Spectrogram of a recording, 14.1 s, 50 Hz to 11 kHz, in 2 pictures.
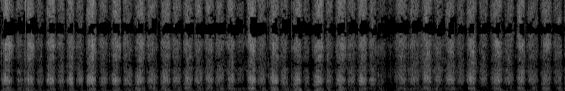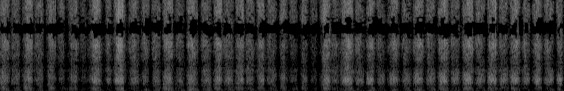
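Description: The soft yellow polyurethane foam side of a small rectangular kitchen sponge is rubbed and scratched quickly with fingers and nails. It makes a quiet, steady stream of soft scratchy rustles, about three to four strokes per second, with a midrange hiss around 1.3 kHz and a faint low rumble underneath.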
